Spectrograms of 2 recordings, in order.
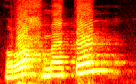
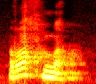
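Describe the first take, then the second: First: The word ends with a full t-n ending. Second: The word ends with a soft h sound. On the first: The reciter continues without stopping. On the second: The reciter stops on this word.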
